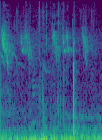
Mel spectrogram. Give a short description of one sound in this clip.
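Liquid pours in a stream into a full pot.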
